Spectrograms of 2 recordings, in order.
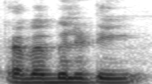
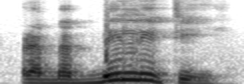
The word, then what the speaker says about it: probability: electricity electricity right probability so we pronounce the word probability flatly but here where is the suffix in this syllable and in this syllable right and what is the syllable preceding the suffix means B so what should you say probability probability ability probability something like that okay and equality is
